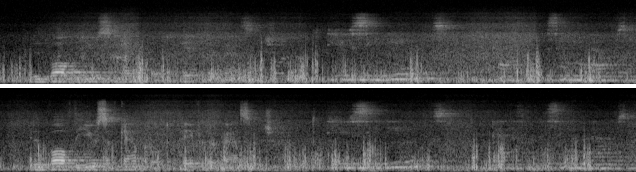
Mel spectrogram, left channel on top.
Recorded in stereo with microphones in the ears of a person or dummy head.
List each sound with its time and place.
0.3 s a man speaking: 50° right (ahead or behind), 1.0 m
3.3 s a woman speaking: centre (ahead or behind), 4.5 m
